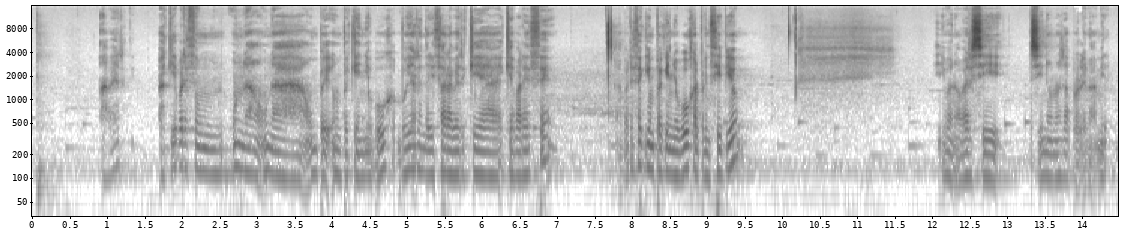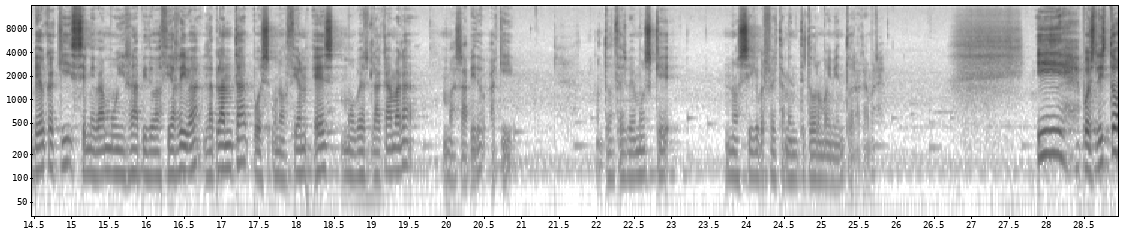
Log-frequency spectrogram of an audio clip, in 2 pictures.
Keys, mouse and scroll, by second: 0.1 space, 0.7-9.2 drag, 10.1-14.6 drag, 18.9-21.3 shift+middle drag, 21.3-24.3 drag, 28.8 click.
